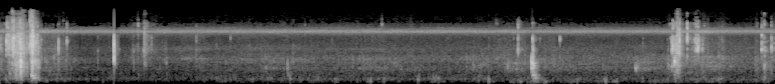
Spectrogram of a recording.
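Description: A plastic bag rustling briefly at the start, then scattered knocks and taps as an onion is handled and cut with a knife on a plastic cutting board, a small cluster of them near the end. A steady high hum of insects runs underneath.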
